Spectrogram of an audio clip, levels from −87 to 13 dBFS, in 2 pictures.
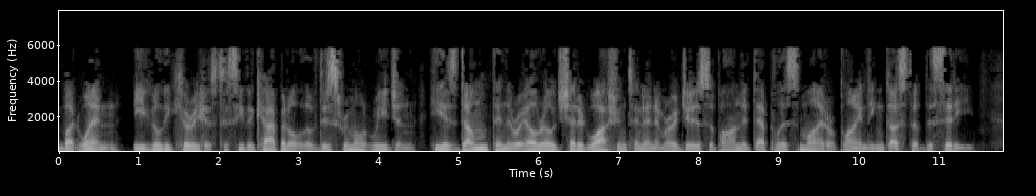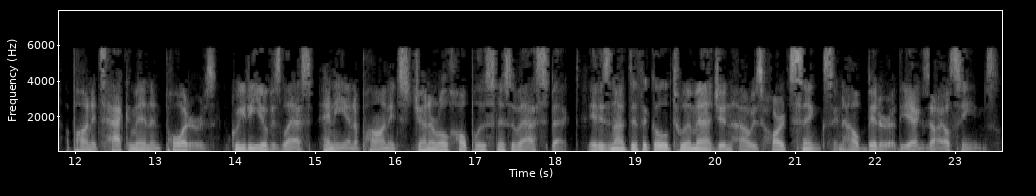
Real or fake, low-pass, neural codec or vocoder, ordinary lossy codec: fake; 7.2 kHz; codec, 16 kHz in and 24 kHz out, 0.8 kbps, FocalCodec, streaming, 65536 codes; MP3, 24 kbps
